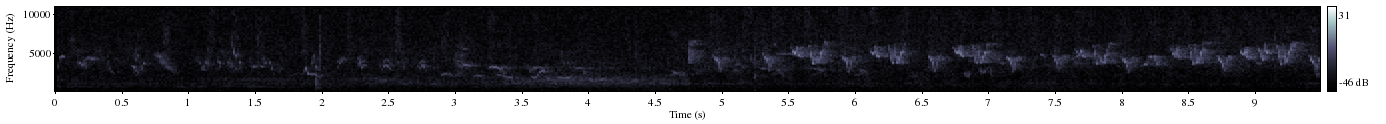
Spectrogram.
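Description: Outdoor ambience of small birds chirping in quick, short calls, sparse at first and busier and louder from about halfway in. A soft rush of noise sits under the first half.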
